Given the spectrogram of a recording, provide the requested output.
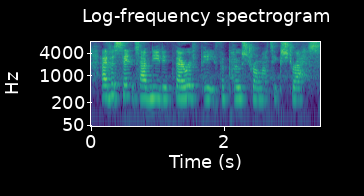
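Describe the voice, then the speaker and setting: A woman with a northern English accent speaks at a high pitch and moderate pace in a flat monotone. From Wigan, North West England. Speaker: actor and spoken word artist. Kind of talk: spoken word poetry performance. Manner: impassioned, defiant.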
